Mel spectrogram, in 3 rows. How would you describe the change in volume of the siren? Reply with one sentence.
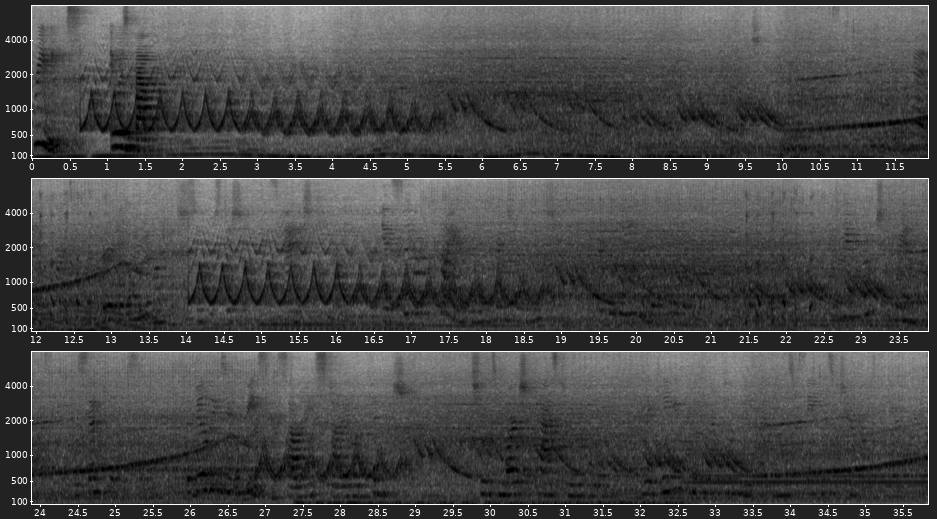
The volume of the siren stays about the same.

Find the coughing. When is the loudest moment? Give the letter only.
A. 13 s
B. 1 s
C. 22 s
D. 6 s
C.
